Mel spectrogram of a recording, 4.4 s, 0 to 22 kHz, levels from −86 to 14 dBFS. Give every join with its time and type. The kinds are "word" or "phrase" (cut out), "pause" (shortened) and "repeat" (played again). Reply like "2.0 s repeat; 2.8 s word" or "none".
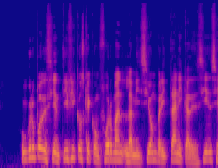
none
